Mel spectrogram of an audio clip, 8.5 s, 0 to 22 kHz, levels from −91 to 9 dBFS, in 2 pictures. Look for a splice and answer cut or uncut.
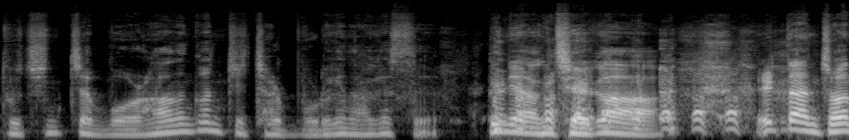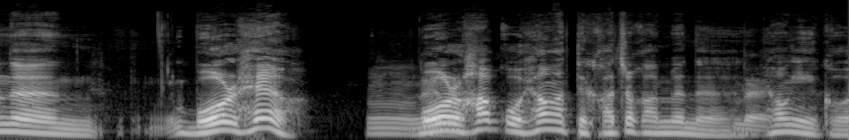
uncut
